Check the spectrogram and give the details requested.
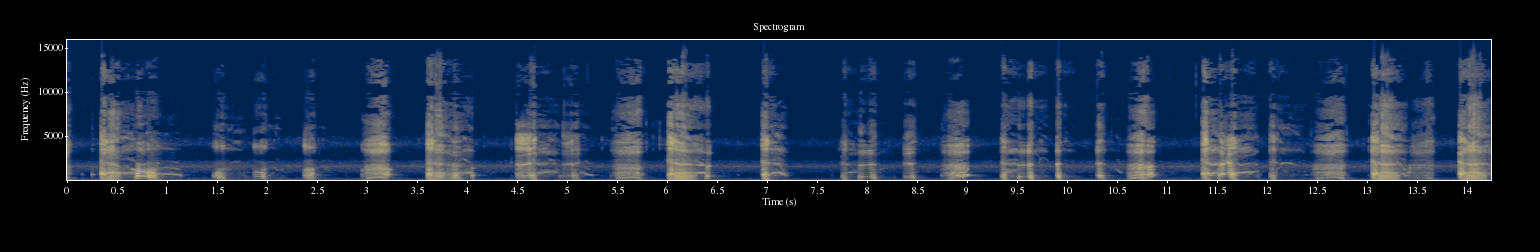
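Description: About twenty short, harsh coughs and throat-clearing bursts in quick succession over fourteen seconds; repeated coughing with shortness of breath.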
